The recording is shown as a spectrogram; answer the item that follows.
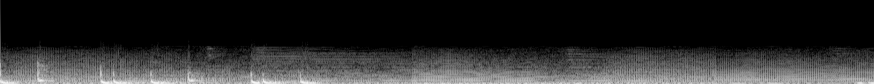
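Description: Hardcore boom bap hip-hop instrumental with a muffled sound and no highs: heavy kick and snare hits for about the first three seconds, then the drums drop out and only a sustained low synth chord keeps playing.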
